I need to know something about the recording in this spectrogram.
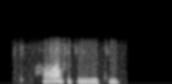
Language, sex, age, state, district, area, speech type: Hindi, female, 45-60, Uttar Pradesh, Lucknow, rural, conversation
